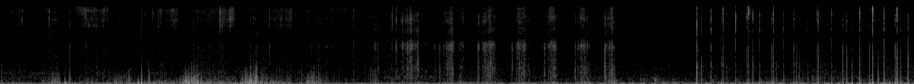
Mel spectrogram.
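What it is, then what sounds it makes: Glycerin soap bar. Long nails scratch and tap the surface and edges of a handheld, unwrapped solid red glittery square bar of glycerin soap. Dry, raspy scratching strokes mix with quick, bright clicking taps over a soft low rumble. The taps grow sharper and denser toward the end.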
